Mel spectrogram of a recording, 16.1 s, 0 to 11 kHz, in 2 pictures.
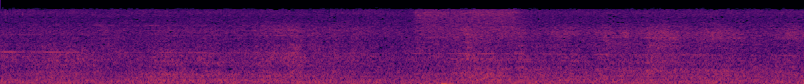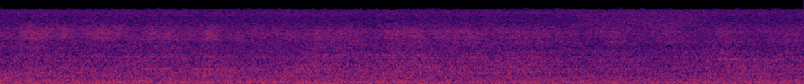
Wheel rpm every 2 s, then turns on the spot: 0, 0, 0, 0, 0, 0, 0, 0.
none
